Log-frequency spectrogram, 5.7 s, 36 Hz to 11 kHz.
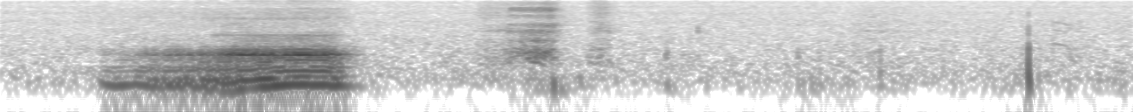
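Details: Sleeping 15-pound dog whose owner suspects sleep apnea: a single loud, rattling snore that builds in strength, then a quieter snorting exhalation; snoring louder than expected for its size.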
